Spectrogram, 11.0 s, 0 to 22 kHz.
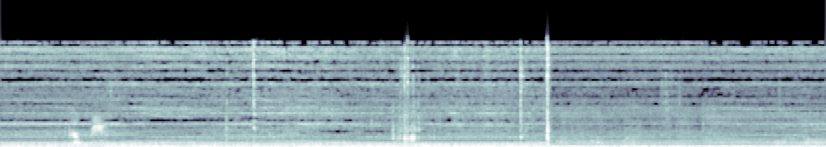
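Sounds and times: gas burner roaring: 0.0 - 11.0.

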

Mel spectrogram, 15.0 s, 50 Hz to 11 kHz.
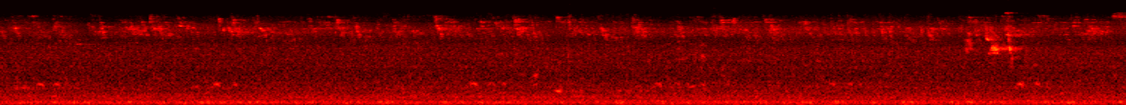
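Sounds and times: small birds chirping: 0.1 - 15.0.

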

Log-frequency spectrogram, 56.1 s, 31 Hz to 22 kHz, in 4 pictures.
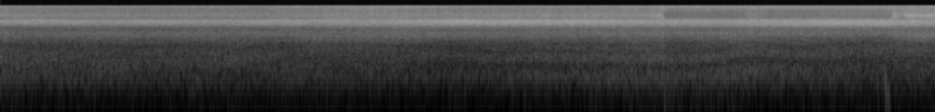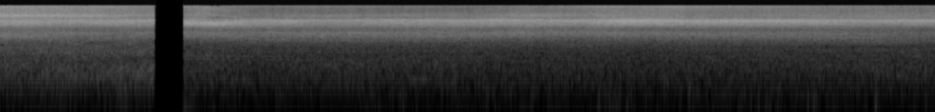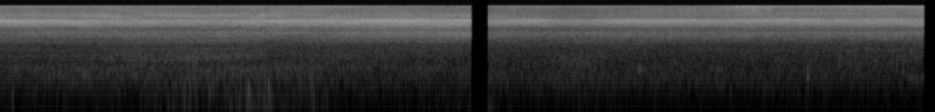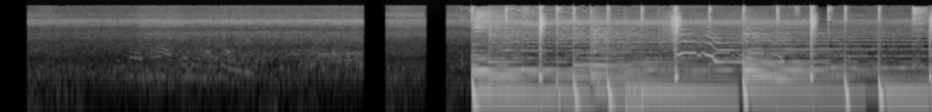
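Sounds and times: waterfall rushing: 42.5 - 47.6.

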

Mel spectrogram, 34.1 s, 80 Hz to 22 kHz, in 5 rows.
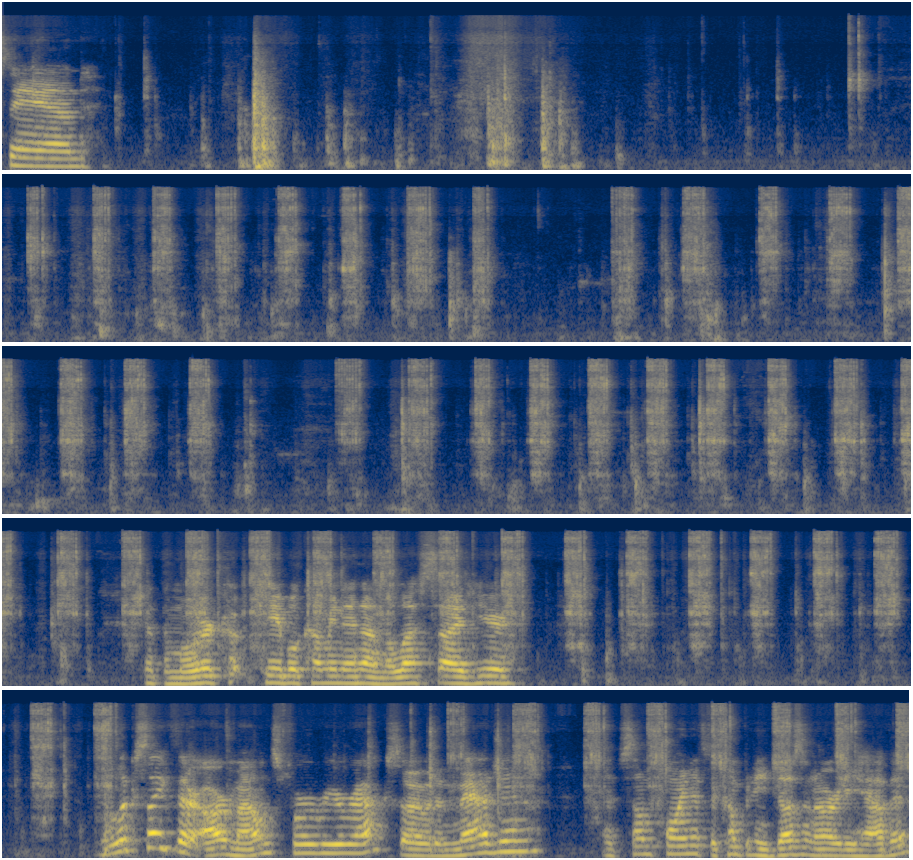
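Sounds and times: ratchet wrench clicking: 6.4 - 10.5, 11.4 - 15.3, 16.1 - 28.1, 30.5 - 34.0.

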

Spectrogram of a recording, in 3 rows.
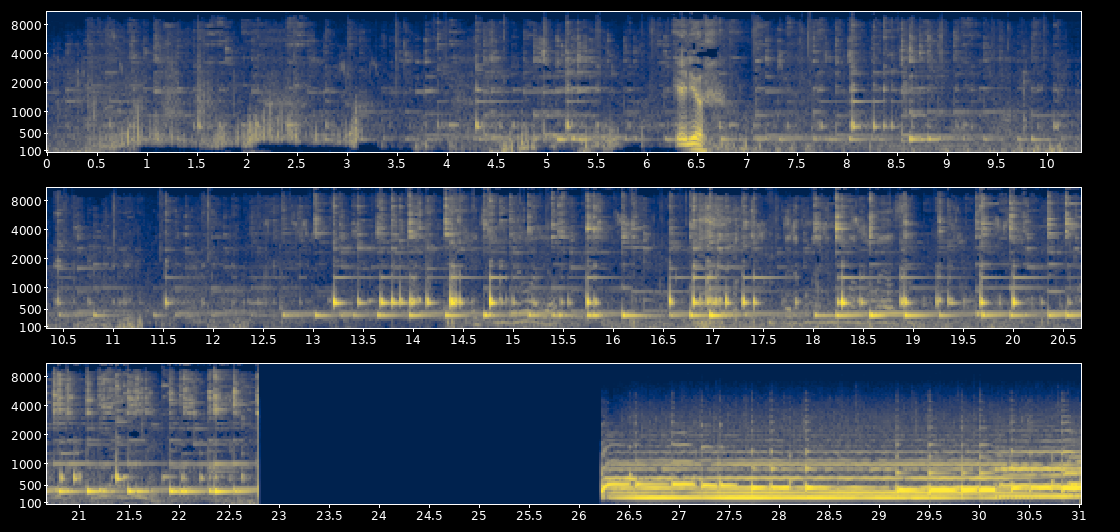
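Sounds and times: livestock bells clanking: 0.0 - 22.8.

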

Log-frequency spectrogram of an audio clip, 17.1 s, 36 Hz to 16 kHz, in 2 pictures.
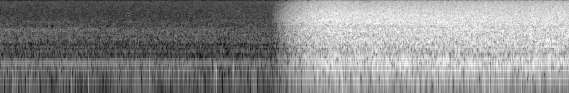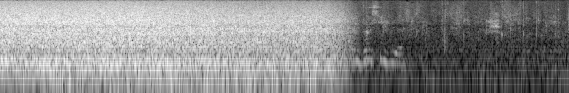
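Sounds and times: waterfall rushing: 4.2 - 13.9.

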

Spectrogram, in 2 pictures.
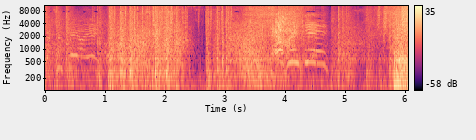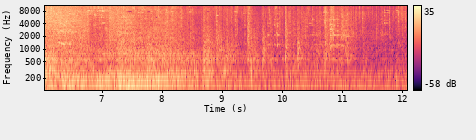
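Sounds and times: falling debris knocks: 5.6 - 12.0
explosion rumble: 5.8 - 12.0.

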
